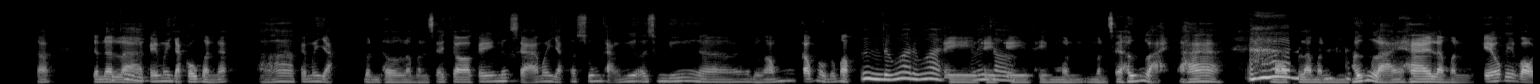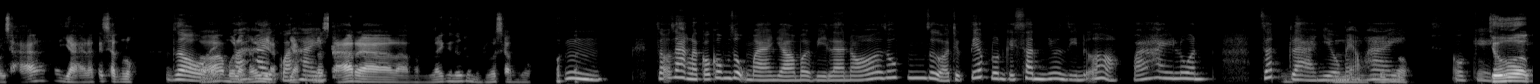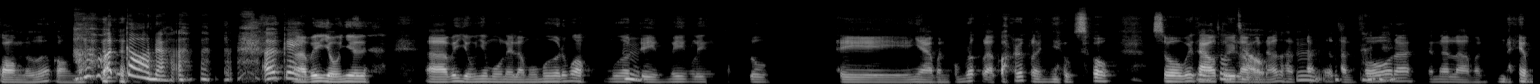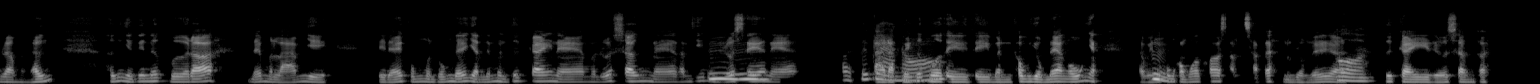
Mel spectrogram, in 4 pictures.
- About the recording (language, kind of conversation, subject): Vietnamese, podcast, Bạn có những mẹo nào để tiết kiệm nước trong sinh hoạt hằng ngày?
- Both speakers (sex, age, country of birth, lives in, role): female, 35-39, Vietnam, Vietnam, host; male, 35-39, Vietnam, Vietnam, guest
- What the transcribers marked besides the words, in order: laughing while speaking: "À"; laugh; laughing while speaking: "nữa"; laugh; other noise; other background noise; laugh; laughing while speaking: "có"; laughing while speaking: "nhiều xô"; laughing while speaking: "đem"; laugh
